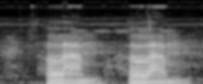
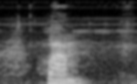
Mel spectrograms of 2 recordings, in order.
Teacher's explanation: Tempat keluarnya dari ujung tepi lidah.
